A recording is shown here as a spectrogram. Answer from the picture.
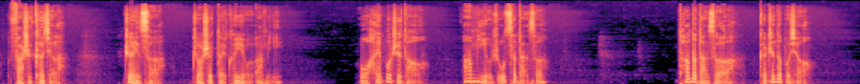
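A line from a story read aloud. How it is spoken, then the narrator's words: Soft, shy. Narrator (Chinese): 狄仁杰罕见的露出一丝羞涩，轻声说道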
